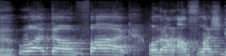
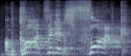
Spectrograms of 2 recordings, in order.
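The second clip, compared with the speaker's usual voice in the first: defensive shout; 9 semitones higher than usual. Real, not acted. Defensive denial.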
